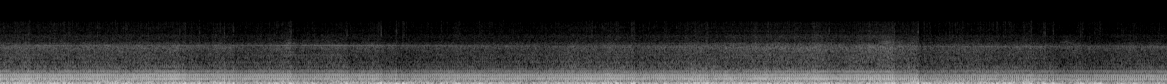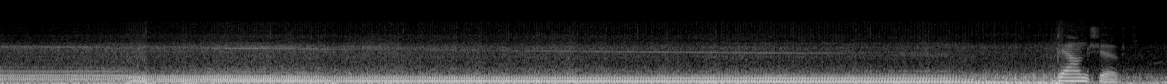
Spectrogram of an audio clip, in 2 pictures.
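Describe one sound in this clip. A motorcycle engine hums steadily, shifts gear once and drops in pitch.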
